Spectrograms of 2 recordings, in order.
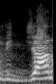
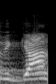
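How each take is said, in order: First: The middle conjunct is said with a j sound. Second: The middle conjunct is said without a j sound. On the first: The speaker calls it right. "इसको विज्ञान बोलते हैं" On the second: The speaker calls it wrong. "अपन बोलते हैं इसको विज्ञान है, लेकिन ये विज्ञान नहीं"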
